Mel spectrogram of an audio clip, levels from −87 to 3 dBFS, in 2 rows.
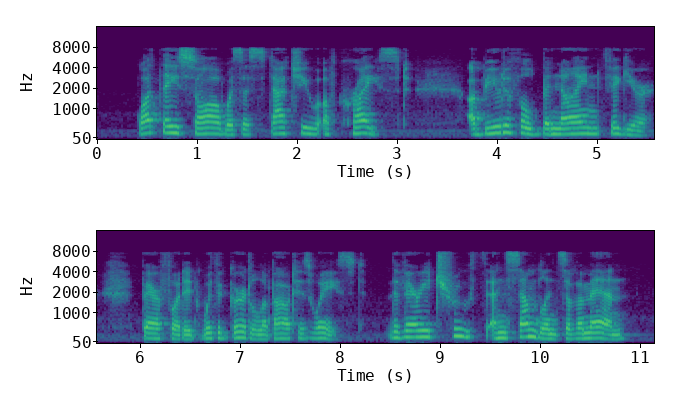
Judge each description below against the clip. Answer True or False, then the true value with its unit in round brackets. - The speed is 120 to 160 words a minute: True (150 wpm)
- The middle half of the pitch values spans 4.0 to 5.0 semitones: False (3.1 semitones)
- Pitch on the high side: False (180 Hz)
